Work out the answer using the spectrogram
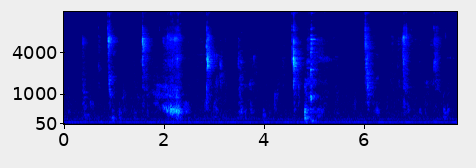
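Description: Quiet close-miked eating sounds: chewing with wet lip smacks and short sharp mouth clicks at irregular intervals, with a longer smack about two seconds in.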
